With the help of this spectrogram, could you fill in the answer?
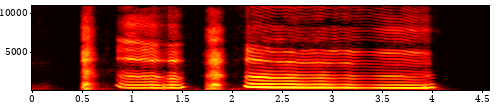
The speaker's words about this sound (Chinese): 米克迷路了，他在大街上迷路了。米克绝望了，他边用叶子擦着毛皮，边哭泣着。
